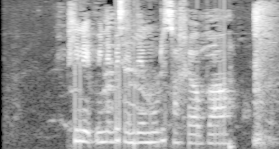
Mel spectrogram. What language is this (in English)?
Georgian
